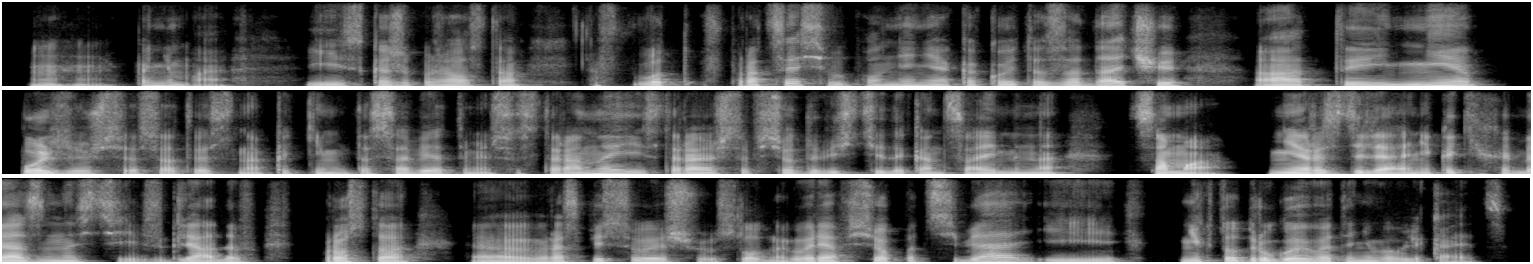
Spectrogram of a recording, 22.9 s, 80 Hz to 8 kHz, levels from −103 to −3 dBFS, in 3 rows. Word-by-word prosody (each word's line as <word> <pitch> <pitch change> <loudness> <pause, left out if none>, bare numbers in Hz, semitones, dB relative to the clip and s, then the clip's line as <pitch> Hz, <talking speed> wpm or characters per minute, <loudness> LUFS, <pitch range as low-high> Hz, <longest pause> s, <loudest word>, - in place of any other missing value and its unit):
Мгм. 120 - -5
Понимаю. 150 -7 -3 0.4
И 125 -2 -1
скажи, 135 +2 -2
пожалуйста, 110 -3 -1 0.3
ф - - -13
вот 120 -1 -1
в - - -21
процессе 135 +7 -1
выполнения 125 +1 -1
какой-то 125 0 -2
задачи, 135 +5 +2 0.3
а, 110 -1 +4
ты 130 +6 0
не 135 +2 +4 0.3
пользуешься, 110 -9 +3
соответственно, 110 0 -3
какими-то 105 -1 -5
советами 105 0 -1
со - - -9
стороны 130 +9 +1
и 120 - -3
стараешься 120 +1 +1
всё 120 - -2
довести 110 0 -3
до 110 -1 -1
конца 110 +1 0
именно 110 -1 0 0.3
сама, 110 -3 +3 0.2
не 120 0 +6
разделяя 110 -1 +4
никаких 125 +6 -2
обязанностей, 125 -4 +2
взглядов, 115 -2 0 0.3
просто, 135 - +2 0.3
э, 110 -3 0
расписываешь, 110 +2 -1
условно 115 -4 -3
говоря, 115 +3 +4
всё 120 -1 0
под 105 -2 -9
себя, 150 +8 0
и 110 -2 -4 0.3
никто 125 +1 +1
другой 125 +2 +4
в - - +1
это 120 -1 +1
не 110 - -1
вовлекается? 100 -4 -5
115 Hz, 130 wpm, -26 LUFS, 110-130 Hz, 0.4 s, не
